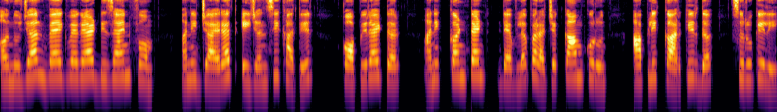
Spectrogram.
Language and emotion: Goan Konkani, neutral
